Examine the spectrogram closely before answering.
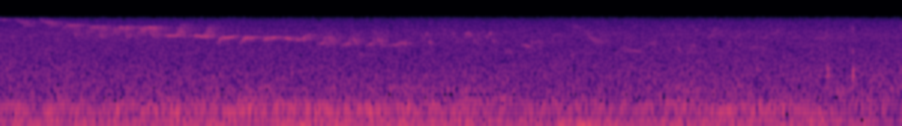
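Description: A small songbird sings one descending phrase of quick high notes lasting about three seconds, over a steady low rumble of background noise.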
